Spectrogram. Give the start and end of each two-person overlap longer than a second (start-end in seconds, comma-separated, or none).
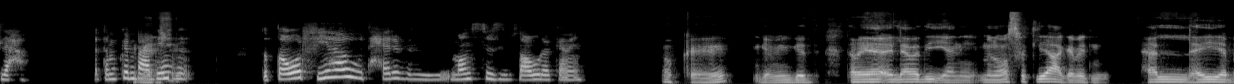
none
